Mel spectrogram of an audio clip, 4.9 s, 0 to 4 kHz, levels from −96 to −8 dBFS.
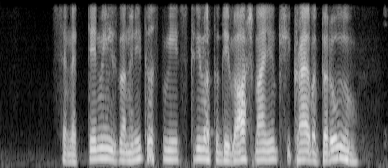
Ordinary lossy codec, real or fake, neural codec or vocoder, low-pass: none; fake; codec, 24 kHz, 0.9 kbps, WavTokenizer, medium music audio release; 3.6 kHz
